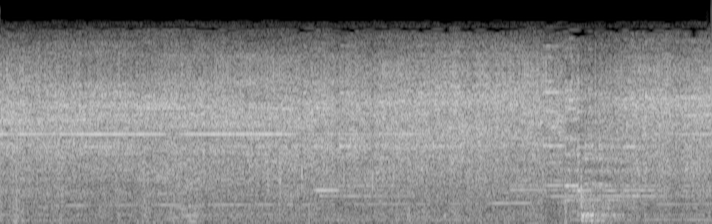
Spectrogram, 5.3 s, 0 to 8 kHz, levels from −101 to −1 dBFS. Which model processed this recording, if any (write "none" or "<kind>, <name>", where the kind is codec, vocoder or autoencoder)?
none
